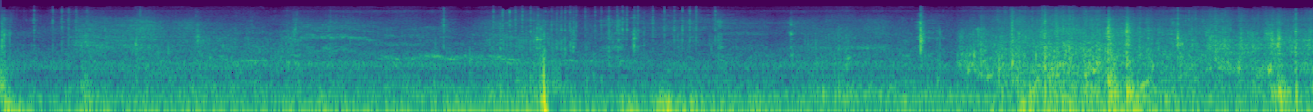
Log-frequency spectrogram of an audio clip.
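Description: A hooked smallmouth bass thrashing and splashing at the surface beside the boat as it is scooped into a landing net, a burst of splashing near the end. Before that there is a steady low rumble and a single sharp knock a little under three seconds in.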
